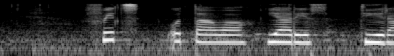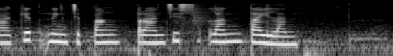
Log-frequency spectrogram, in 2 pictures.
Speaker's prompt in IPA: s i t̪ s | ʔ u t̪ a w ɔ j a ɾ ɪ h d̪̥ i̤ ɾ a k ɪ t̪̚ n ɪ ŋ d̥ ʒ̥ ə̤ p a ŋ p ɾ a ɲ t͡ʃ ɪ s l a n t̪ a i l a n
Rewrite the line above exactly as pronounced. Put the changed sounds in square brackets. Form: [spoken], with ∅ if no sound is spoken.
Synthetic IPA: [f] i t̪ s | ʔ u t̪ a w ɔ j a ɾ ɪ [s] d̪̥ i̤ ɾ a k ɪ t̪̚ n ɪ ŋ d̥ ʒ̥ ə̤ p a ŋ p ɾ a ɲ t͡ʃ ɪ s l a n t̪ a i l a n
